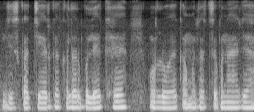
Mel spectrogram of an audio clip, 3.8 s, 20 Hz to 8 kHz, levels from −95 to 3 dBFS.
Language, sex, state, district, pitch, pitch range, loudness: Hindi, male, Jharkhand, Ranchi, 145 Hz, 140-150 Hz, -16 LUFS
